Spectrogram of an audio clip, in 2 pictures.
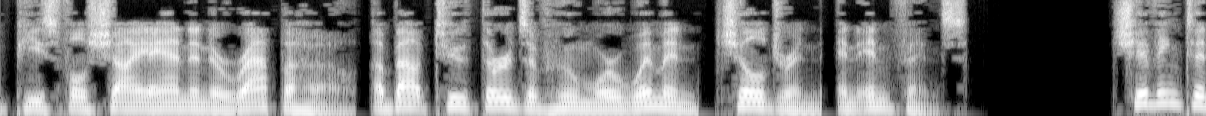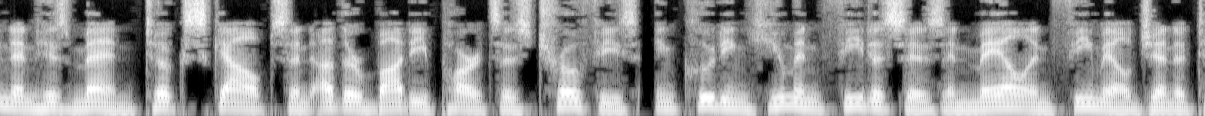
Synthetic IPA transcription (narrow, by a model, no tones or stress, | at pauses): pʰisfl̩ˠʃaɪæ̃nɨ̃nə˞æpəɦo̰ʊəbaʊtʰʉθɜ˞dzʌv̥ɦũmwə˞wɪ̃mɨ̃nt͡ʃʰɪlˠdɹɨ̃nɨ̃nɪ̃ɱfɨ̰̃nts | t͡ʃʰɪvɪ̃ŋtɨ̃nɨ̃nɨzmɛ̃ntʰʊkskælˠpsɨ̃nʌðə˞bɑɾipʰɑɹtsɨz̥tʰɹ̥oʊfizɨ̃nkʰl̥ʉɾɪ̃ŋhjʉmɨ̃nfiɾɨsɪzɨ̃nmeɪlˠɨ̃nfimeɪlˠd͡ʒɛnɨt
